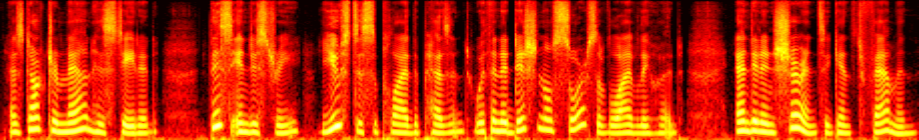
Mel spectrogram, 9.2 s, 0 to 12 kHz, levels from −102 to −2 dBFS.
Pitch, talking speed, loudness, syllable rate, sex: 215 Hz, 150 wpm, -18 LUFS, 5.2 syllables/s, female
